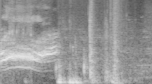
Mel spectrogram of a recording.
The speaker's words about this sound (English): I will close the door.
